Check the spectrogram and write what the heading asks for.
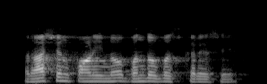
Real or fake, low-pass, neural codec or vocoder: real; 5.4 kHz; none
